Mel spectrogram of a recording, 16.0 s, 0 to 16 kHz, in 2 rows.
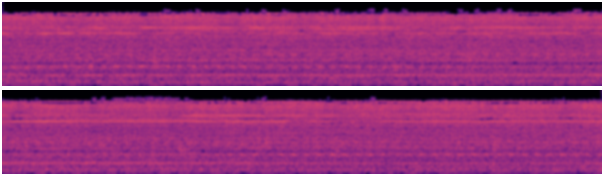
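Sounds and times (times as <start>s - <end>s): engraving machine whine: 0.0s - 16.0s.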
